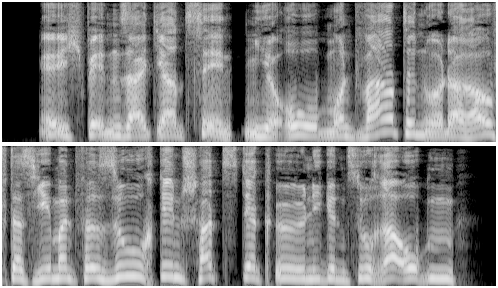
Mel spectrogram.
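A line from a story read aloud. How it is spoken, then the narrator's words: Shouted. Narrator (German): schrie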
